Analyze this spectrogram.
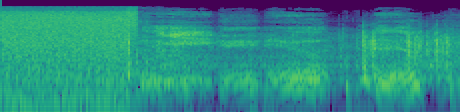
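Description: A man speaks in a low, distorted voice, as if through a loudspeaker.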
